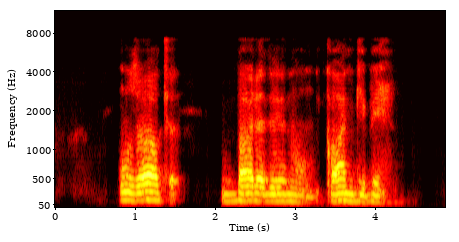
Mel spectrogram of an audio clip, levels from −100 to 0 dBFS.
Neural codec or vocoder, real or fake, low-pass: codec, 16 kHz, 2 kbps, FreqCodec, smaller model; fake; 7.2 kHz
